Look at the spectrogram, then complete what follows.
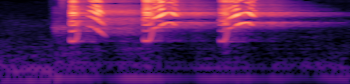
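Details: Pet Indian ringneck parakeet giving three sharp, squeaky chirps about half a second apart, each a high note that sweeps down in pitch, in a quiet room.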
